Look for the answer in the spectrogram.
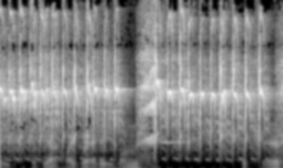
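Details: A baby cockatiel (Nymphicus hollandicus), already fully weaned, still begging for food: rapid, high, scratchy chirps, several per second, in an unbroken run, with low music and a voice underneath.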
